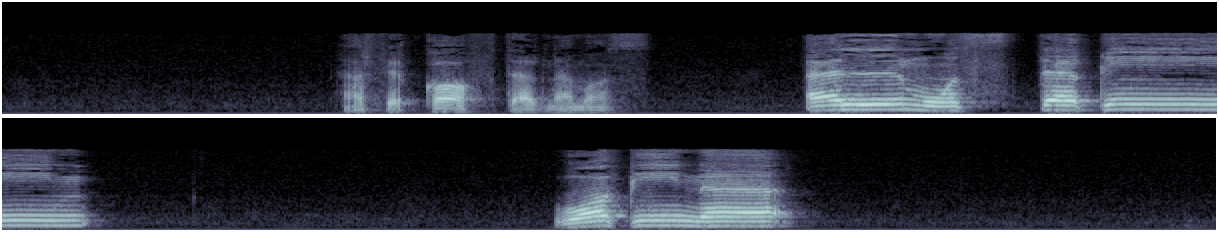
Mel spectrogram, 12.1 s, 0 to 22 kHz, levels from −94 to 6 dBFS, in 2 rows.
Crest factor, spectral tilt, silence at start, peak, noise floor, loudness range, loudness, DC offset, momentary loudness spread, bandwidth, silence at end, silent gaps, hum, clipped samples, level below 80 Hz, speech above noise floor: 16 dB; -4.5 dB/octave; 1.7 s; -4 dBFS; -68 dBFS; 8 LU; -19 LUFS; under 0.1%; 16 LU; 7.2 kHz; 2.15 s; none; none; under 0.1%; -60 dBFS; 50 dB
